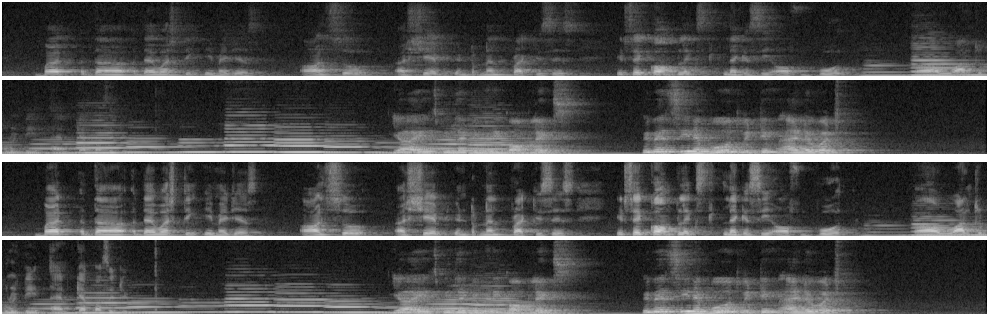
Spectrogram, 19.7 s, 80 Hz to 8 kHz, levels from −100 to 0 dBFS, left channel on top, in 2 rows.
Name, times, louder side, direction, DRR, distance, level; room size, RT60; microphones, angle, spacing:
voice 1, 0.3-2.5 3.0-3.7 3.9-5.7 6.2-8.4 9.1-11.2, right 5 dB, 60° right, 15 dB, 0.3 m, -33 dB
Wind instrument woodwind instrument, 8.6-16.1, left 2 dB, 85° left, 1.3 m, -35 dB
voice 2, 13.7-15.5 16.3-18.2, equal, 5° left, 2 dB, 0.8 m, -30 dB
8.0 x 5.5 x 4.5 m, 1.1 s
head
